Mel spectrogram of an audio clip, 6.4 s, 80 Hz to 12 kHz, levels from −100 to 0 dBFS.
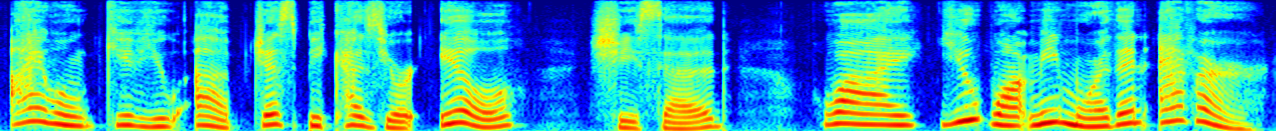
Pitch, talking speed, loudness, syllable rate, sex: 235 Hz, 170 wpm, -16 LUFS, 4.3 syllables/s, female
